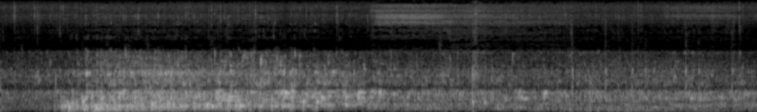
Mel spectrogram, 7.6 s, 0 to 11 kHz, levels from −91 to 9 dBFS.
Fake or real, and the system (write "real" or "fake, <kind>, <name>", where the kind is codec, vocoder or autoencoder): real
